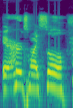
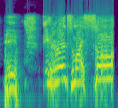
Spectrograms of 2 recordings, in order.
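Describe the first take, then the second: First: Said in the usual way. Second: Anguished shout. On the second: Real, not acted. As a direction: cry out in mock pain.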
